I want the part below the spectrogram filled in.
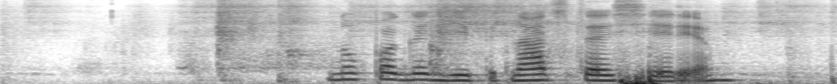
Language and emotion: Russian, neutral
